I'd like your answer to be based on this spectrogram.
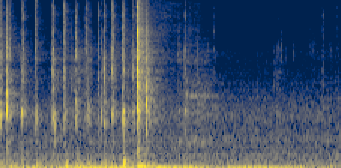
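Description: A computer keyboard is typed on in a quick burst of light, close keystrokes for about a second and a half, followed by a couple of scattered taps and quiet room tone.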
